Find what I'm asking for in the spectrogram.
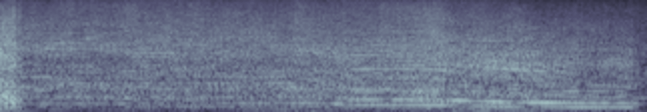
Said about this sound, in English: As we are hearing the car shifting between different gears.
